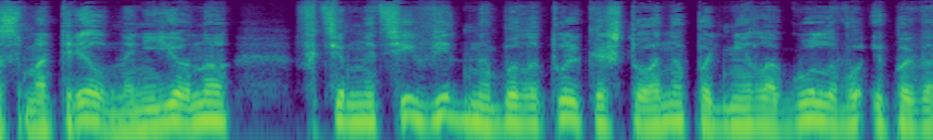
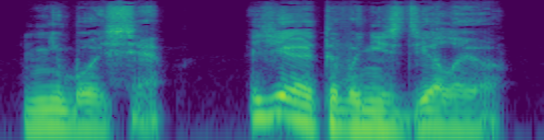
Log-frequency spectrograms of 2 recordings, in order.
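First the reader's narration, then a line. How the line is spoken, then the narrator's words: Calm. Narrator (Russian): Он помолчал некоторое время и потом сказал спокойно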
